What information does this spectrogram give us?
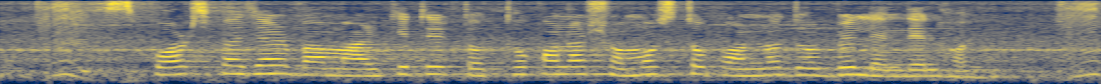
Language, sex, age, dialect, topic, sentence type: Bengali, female, 18-24, Standard Colloquial, banking, statement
